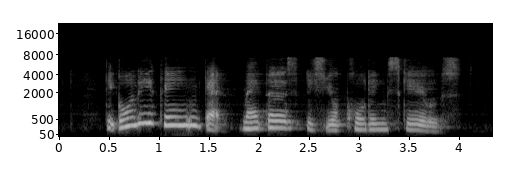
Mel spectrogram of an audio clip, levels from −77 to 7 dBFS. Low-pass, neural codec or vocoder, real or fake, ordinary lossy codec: 7.2 kHz; codec, 24 kHz, 1 kbps, SNAC; fake; none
